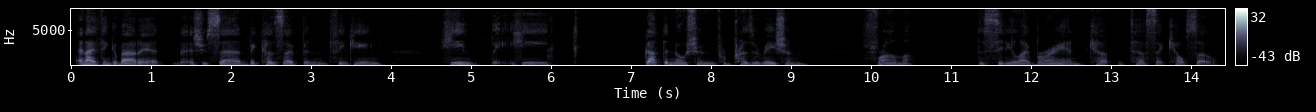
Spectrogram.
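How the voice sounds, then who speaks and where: A woman and former archivist, speaking casually in a measured, reflective way. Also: sits low, dark tone. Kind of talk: casual conversation.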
